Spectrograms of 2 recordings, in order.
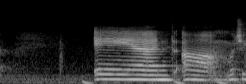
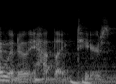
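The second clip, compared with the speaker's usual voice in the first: whisper; 10 semitones lower, 8 dB quieter than usual. Real, not acted. Recalling crying.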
